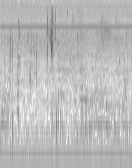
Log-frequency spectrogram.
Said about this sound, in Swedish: Och nu ska jag svälja mitt tuggummi.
